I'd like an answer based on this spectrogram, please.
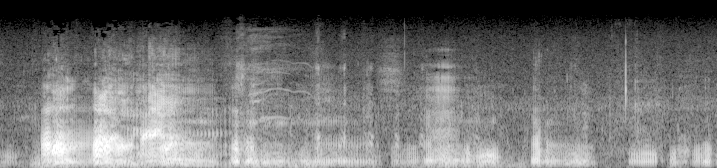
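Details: Lion cubs feeding on a zebra carcass in the Timbavati, snarling intensely: loud harsh raspy bursts open the clip, followed by softer broken growls and rumbles trailing off.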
